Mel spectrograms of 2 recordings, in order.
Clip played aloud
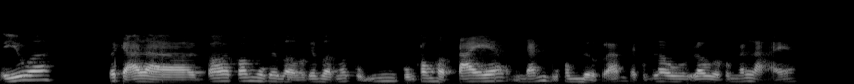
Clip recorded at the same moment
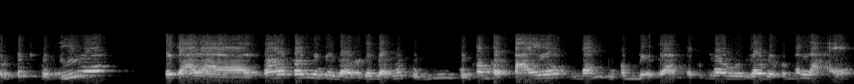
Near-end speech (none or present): none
